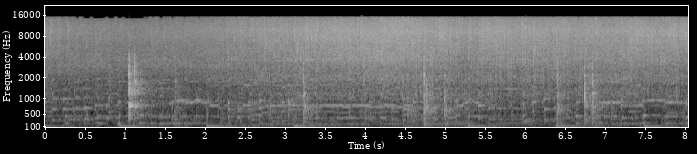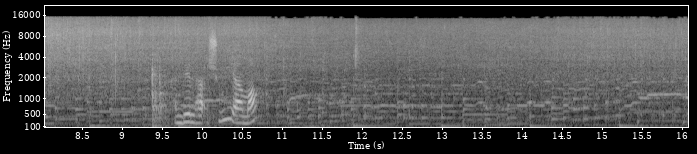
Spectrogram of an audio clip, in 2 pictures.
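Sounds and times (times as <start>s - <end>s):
food sizzling in a frying pan: 0.0s - 16.0s
wooden spoon knocking pan: 1.0s - 1.8s, 2.8s - 3.7s, 4.3s - 7.3s, 8.6s - 10.2s.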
